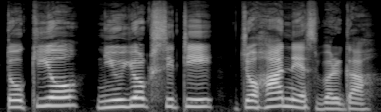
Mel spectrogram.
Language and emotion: Manipuri, neutral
